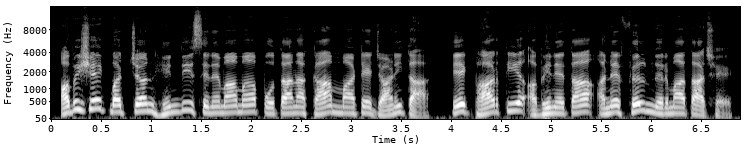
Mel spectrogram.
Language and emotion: Gujarati, neutral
